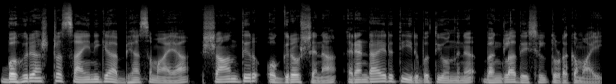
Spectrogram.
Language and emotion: Malayalam, neutral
